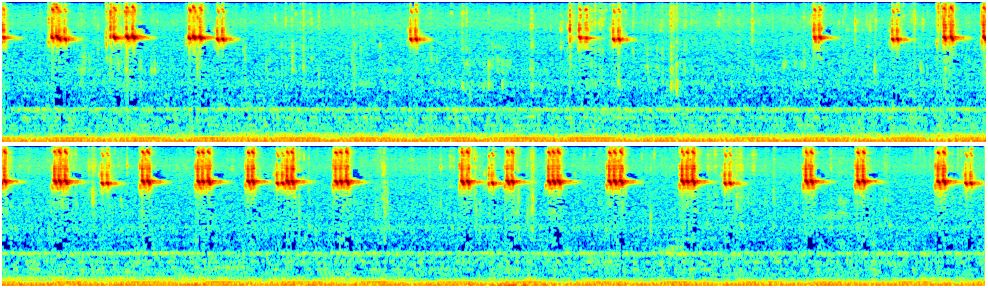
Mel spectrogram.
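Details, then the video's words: Short high-pitched cricket chirps in a cluster at first, a quieter stretch, then a long run of rapid regular chirps, all over a low continuous rumble. "Free Cricket Sounds"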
